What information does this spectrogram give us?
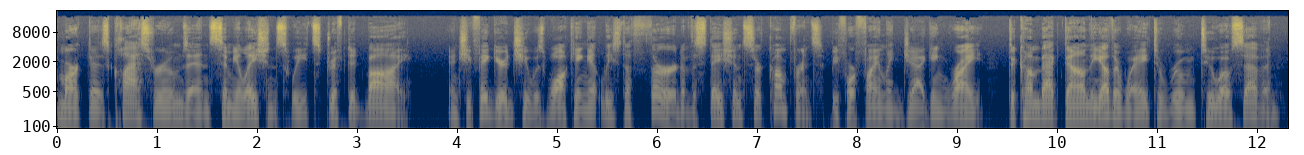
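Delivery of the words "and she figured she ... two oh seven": ordinary delivery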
